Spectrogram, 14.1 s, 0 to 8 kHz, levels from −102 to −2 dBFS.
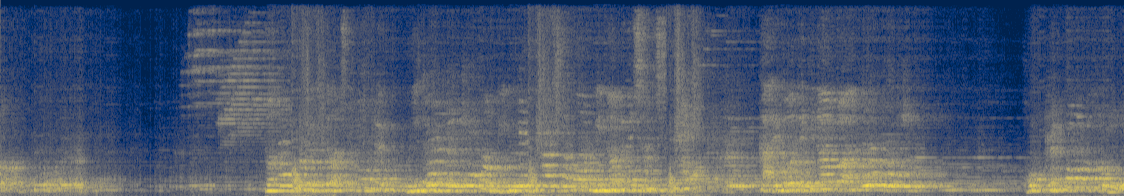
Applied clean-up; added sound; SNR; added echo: neural separator model SepFormer DNS4.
